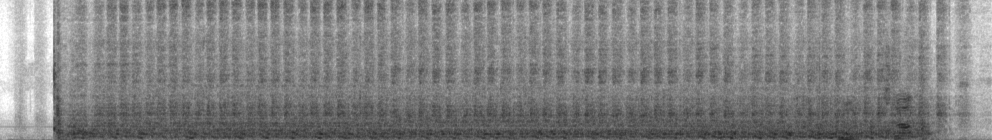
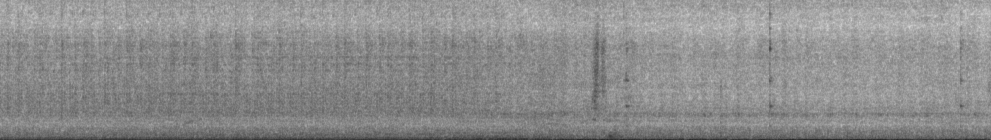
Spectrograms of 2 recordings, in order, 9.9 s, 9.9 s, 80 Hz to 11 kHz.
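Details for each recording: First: 1962 Land Rover Series 2A 2 1/4 petrol after 10+ years sitting: about nine seconds of steady cranking with no firing; no spark out of the coil, concluded the coil (king) lead is dead. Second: 1962 Land Rover Series 2A 2 1/4 petrol four-cylinder after 10+ years sitting, new leads, on 10-year-old stale fuel, slight smoke: low steady thrum swelling with throttle, no knocks or misses; runs smoothly.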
